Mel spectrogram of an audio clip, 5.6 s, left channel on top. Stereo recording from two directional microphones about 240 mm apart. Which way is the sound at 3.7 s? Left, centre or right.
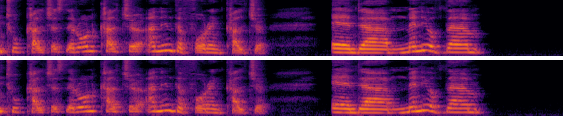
Centre.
